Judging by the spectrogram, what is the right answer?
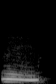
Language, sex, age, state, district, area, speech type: Kannada, male, 30-45, Karnataka, Mandya, rural, conversation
